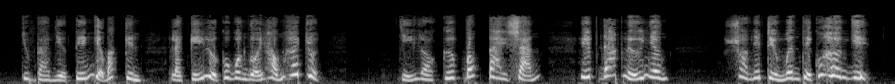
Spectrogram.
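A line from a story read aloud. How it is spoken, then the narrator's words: Angry. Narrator (Vietnamese): Hồng Nương Tử giận dữ nói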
